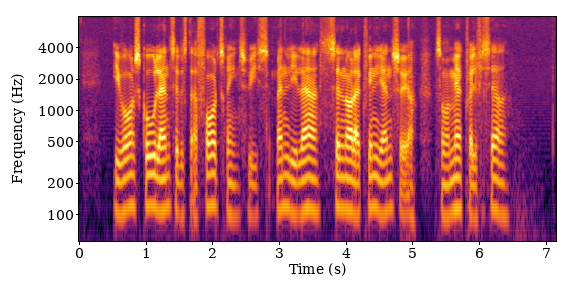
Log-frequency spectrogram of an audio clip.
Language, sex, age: Danish, male, 18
